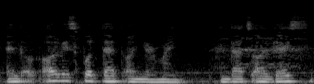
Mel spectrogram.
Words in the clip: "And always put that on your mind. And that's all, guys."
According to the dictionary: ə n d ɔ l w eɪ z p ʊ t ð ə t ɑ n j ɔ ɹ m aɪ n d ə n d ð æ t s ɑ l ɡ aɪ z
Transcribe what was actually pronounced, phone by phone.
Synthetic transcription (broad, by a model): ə n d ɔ l w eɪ s p ʊ t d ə t ɑ n j ɔ ɹ m aɪ n d ə n d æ t s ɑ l ɡ aɪ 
